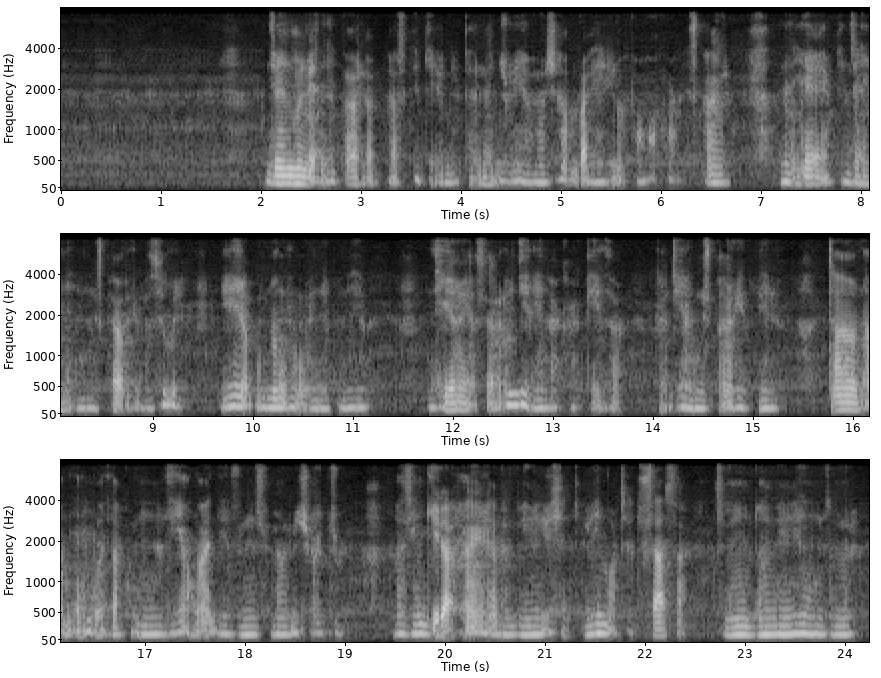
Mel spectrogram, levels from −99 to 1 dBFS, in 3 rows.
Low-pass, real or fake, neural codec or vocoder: 7.2 kHz; fake; autoencoder, 22.05 kHz, a latent of 192 numbers a frame, VITS, trained on one speaker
